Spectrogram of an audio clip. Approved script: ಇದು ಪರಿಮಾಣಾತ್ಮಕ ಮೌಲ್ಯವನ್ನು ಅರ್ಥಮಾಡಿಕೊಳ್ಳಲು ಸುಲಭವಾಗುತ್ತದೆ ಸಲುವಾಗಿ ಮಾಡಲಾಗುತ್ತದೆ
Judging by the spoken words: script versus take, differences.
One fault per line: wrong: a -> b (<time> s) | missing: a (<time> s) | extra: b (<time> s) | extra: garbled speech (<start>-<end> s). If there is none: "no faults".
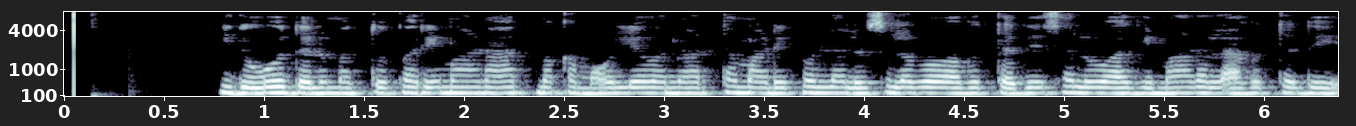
extra: ಓದಲು ಮತ್ತು (1.0 s)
